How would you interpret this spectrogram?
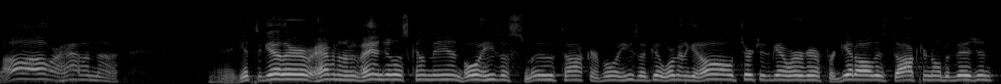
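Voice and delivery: high, fast gushing enthusiasm; gushing imitation. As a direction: play an overeager church promoter. Imitating an eager inviter.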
